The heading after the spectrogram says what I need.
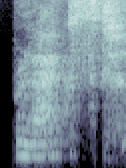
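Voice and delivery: breathy whispered word; relaxed whisper. Real, not acted. Comfy on the couch, whispering how relaxed she feels. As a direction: let it out in a whisper, sinking into the couch. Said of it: "I feel very".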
